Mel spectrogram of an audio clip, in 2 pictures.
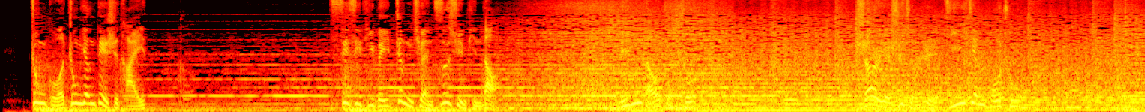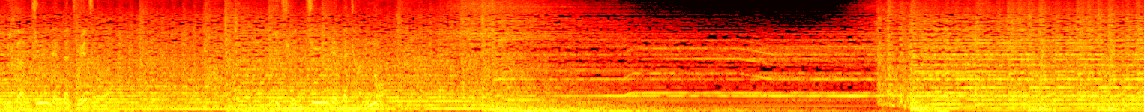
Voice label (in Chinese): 男 栏目片头; 中央台; 领导者说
